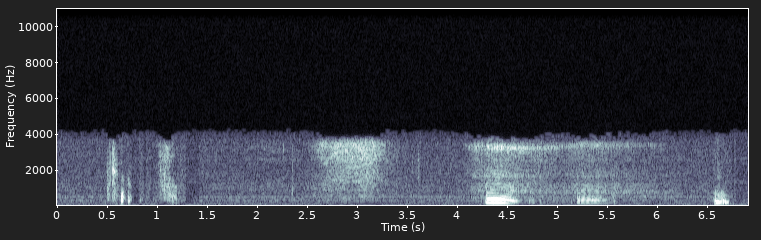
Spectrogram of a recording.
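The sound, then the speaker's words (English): Fairly quiet body sounds: a few short throaty burps and a long breathy yawn with a low voiced groan, separated by brief pauses and soft breathing, with no talking. “Excuse me, I'm burping and yawning.”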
